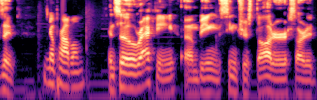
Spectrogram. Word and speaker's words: Arachne: I always say Arachne, but I think it's Arachne. That's how it's pronounced. It only has one E.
